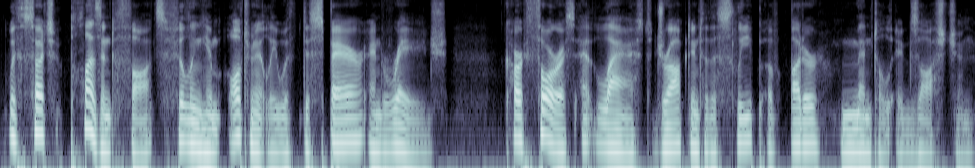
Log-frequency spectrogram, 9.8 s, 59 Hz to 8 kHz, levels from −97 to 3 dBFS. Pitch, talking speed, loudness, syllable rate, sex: 100 Hz, 135 wpm, -20 LUFS, 4.3 syllables/s, male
